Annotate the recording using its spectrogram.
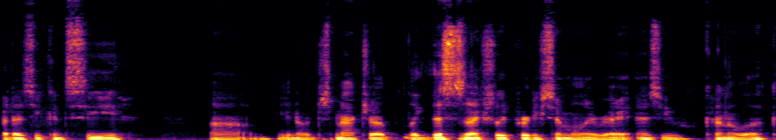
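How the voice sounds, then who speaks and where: A quiet, somewhat breathy man at a moderate pace, fairly low pitch, dark mellow tone and flat monotone intonation, on a very clean recording with a silent background. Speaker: gaming YouTuber. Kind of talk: tutorial. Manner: halting, many fillers.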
